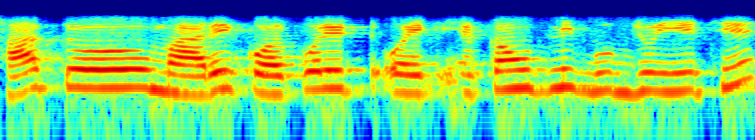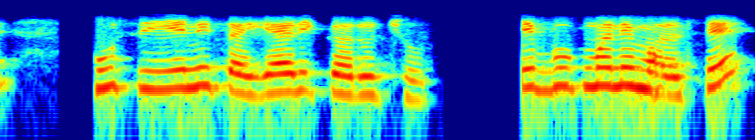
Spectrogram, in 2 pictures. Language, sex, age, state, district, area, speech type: Gujarati, female, 45-60, Gujarat, Mehsana, rural, conversation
